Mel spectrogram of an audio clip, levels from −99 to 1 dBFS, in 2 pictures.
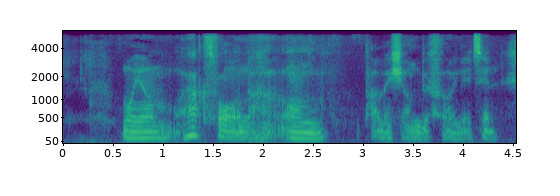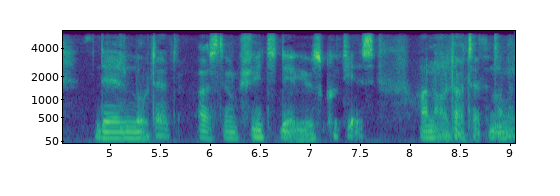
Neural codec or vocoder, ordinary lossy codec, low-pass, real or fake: codec, 16 kHz, 2 kbps, X-Codec, WavLM features, trained on Multilingual LibriSpeech; none; 5.4 kHz; fake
